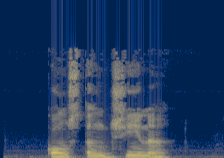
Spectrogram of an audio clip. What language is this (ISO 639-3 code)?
por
